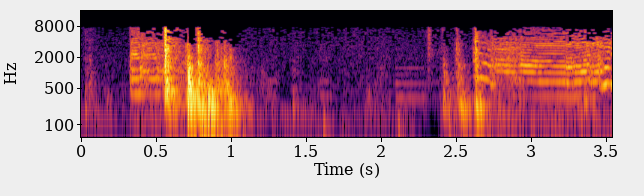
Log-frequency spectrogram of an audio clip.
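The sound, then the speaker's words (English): A door creaks with a long, squeaky, tonal groan, beginning with a couple of clunks, then a second drawn-out squeal as it swings again, fairly loud. “This door is so squeaky.”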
